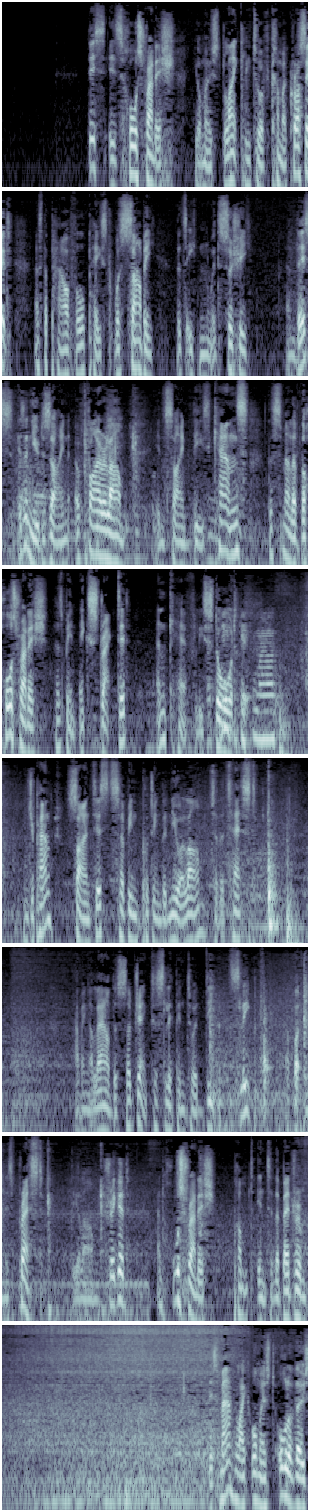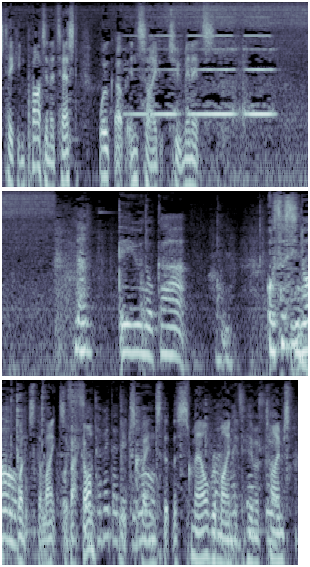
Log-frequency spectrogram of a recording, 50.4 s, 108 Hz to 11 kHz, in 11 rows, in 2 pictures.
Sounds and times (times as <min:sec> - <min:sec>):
Speech: 0:01.3 - 0:18.0, 0:18.7 - 0:22.2, 0:24.0 - 0:32.1, 0:35.2 - 0:39.9, 0:44.6 - 0:50.3
Smoke detector, smoke alarm: 0:38.5 - 0:41.0.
